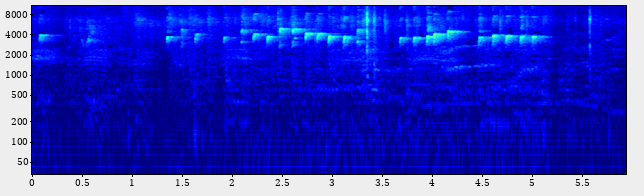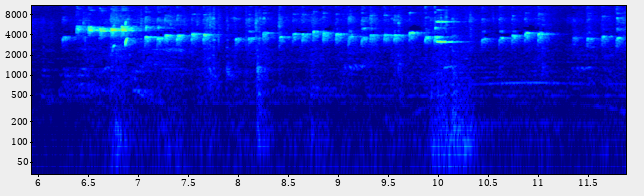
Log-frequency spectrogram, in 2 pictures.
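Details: European goldfinch in sustained twittering song, liquid high notes and brief trills tumbling together with short pauses, plus a soft low thud near the end.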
